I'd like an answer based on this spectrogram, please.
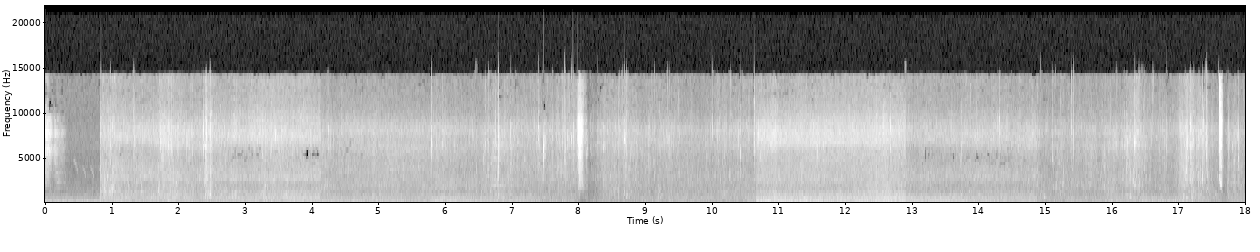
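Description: Atlantic seawater washing against shoreline rocks, with wind on the microphone. The wash swells louder for a couple of seconds past the middle, and there is a single sharp click a little before halfway.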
